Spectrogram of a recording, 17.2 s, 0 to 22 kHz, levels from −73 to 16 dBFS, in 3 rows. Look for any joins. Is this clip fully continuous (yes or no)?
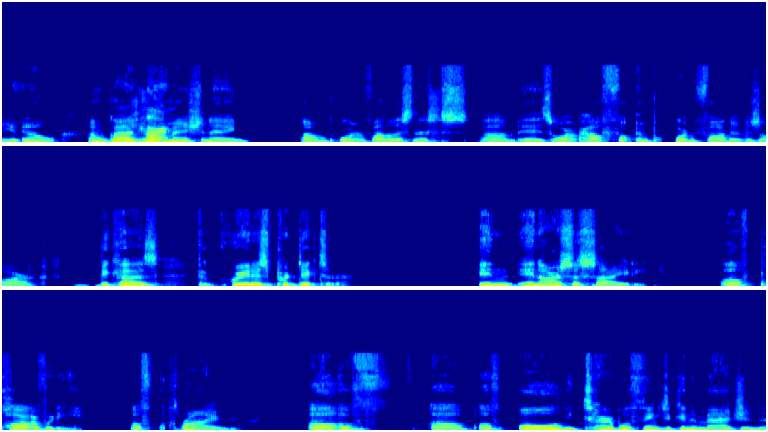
yes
